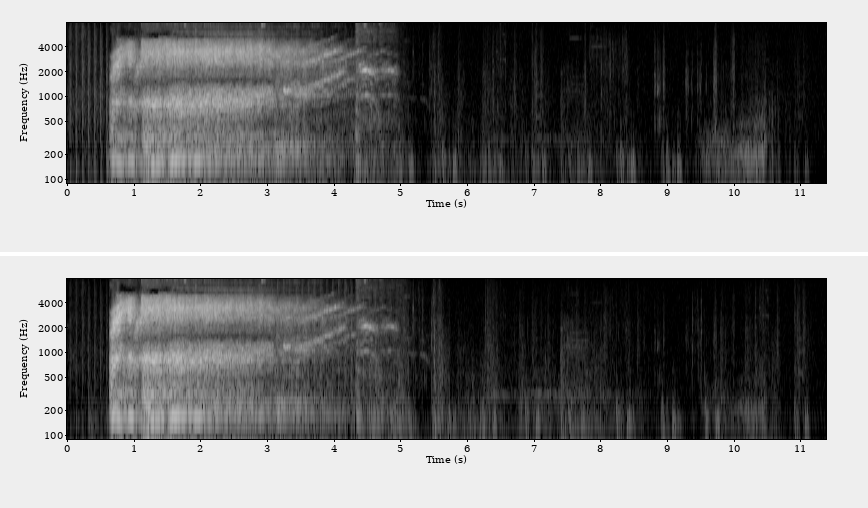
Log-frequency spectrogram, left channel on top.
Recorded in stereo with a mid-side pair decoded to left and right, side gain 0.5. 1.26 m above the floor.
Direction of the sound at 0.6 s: 60° right.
